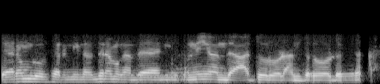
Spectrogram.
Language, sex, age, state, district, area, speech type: Tamil, male, 18-30, Tamil Nadu, Perambalur, urban, conversation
